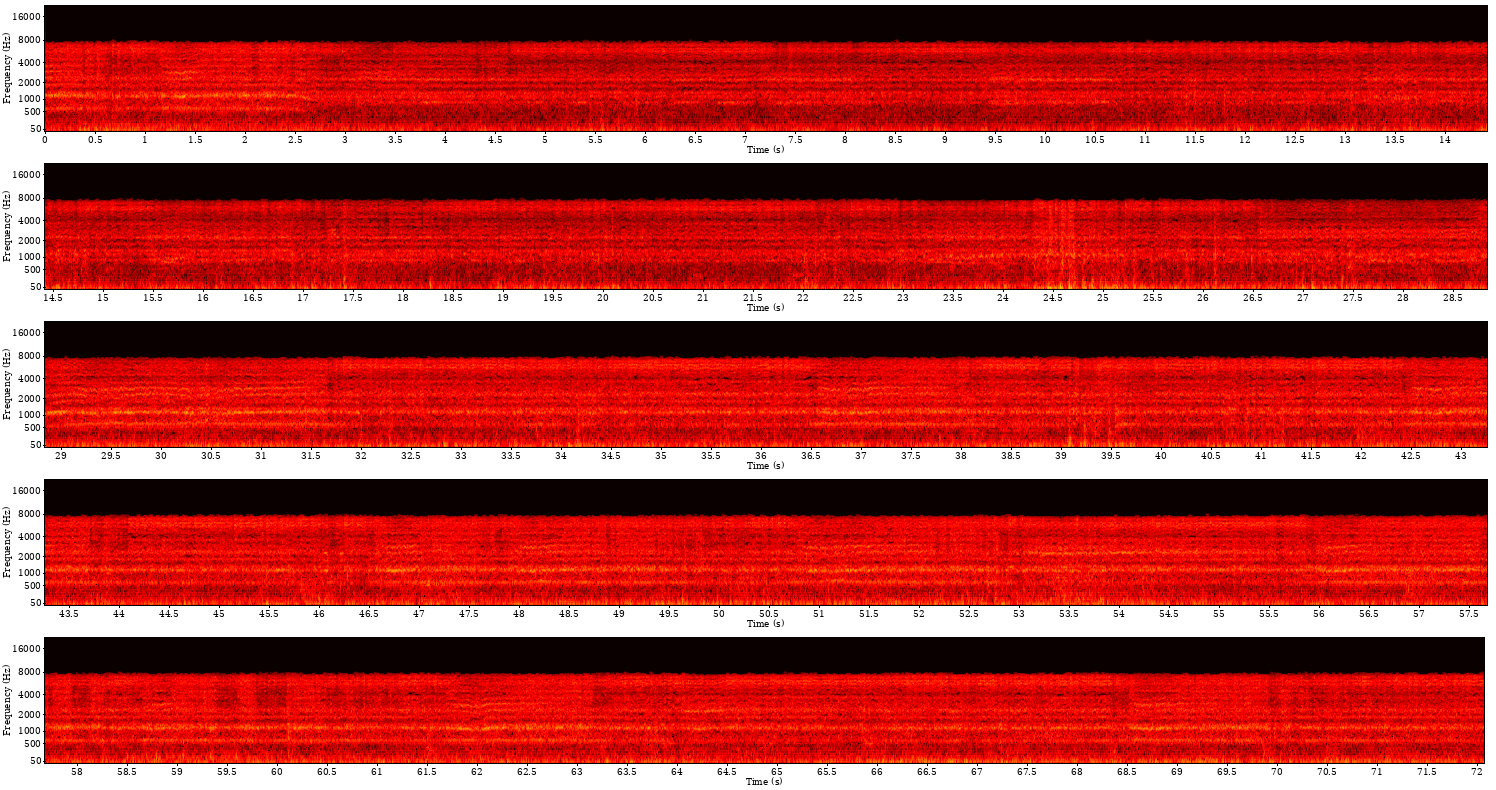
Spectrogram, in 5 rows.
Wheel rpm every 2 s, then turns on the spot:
160, 130, 120, 110, 120, 120, 110, 120, 120, 120, 110, 110, 140, 110, 140, 160, 160, 160, 160, 160, 160, 160, 160, 160, 160, 160, 160, 160, 160, 160, 160, 160, 160, 160, 160, 160.
none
